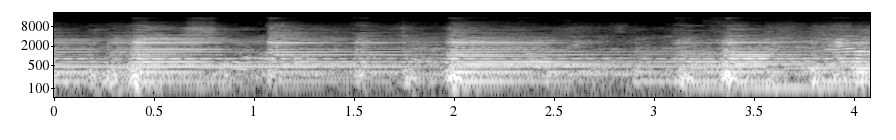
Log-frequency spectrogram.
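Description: Acoustic guitar strumming chords, each strum left to ring, an instrumental passage with no singing.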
